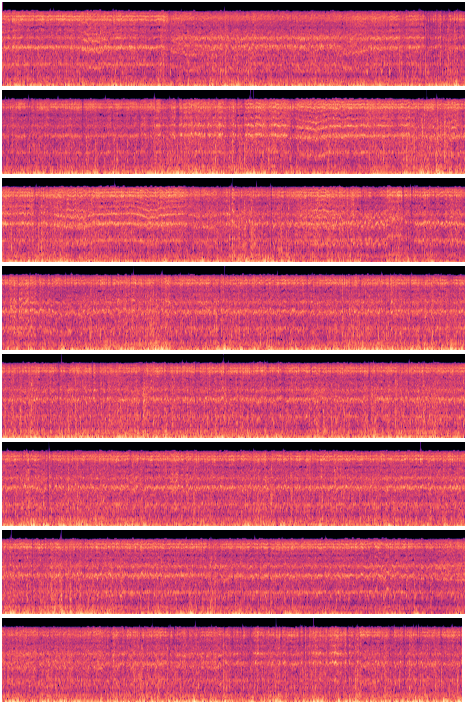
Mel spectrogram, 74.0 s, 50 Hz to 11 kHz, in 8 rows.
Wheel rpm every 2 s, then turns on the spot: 230, 220, 200, 200, 230, 230, 240, 230, 230, 230, 220, 230, 220, 230, 200, 230, 220, 220, 230, 230, 230, 230, 220, 230, 220, 220, 220, 230, 230, 240, 230, 230, 210, 220, 220, 230, 230.
none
